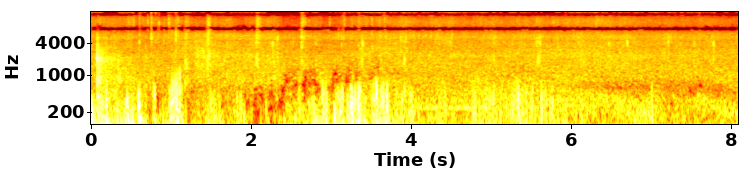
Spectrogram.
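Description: Wind buffeting a phone's microphone in irregular gusts, strongest in the first second and again about three seconds in.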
